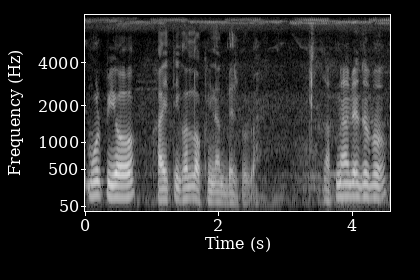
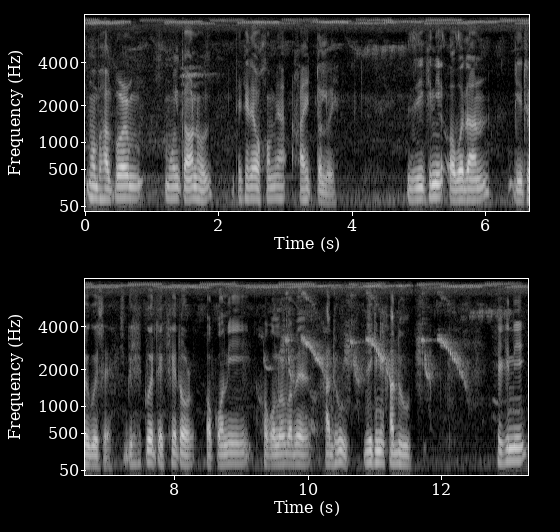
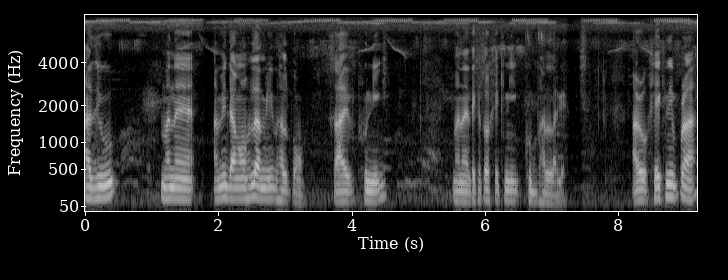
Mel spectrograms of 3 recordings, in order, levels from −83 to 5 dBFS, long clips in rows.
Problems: constant background noise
